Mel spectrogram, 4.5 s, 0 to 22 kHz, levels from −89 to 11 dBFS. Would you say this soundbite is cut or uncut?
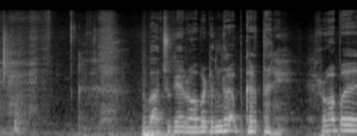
uncut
